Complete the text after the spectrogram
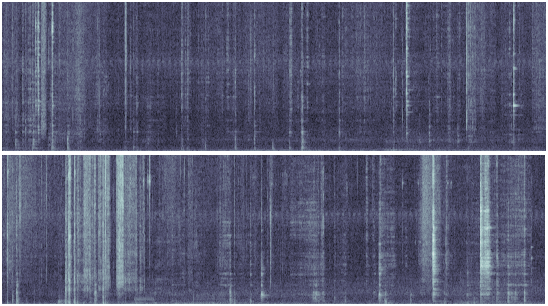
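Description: Metal parts clink and knock under a car.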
